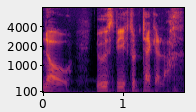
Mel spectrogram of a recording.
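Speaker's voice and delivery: hissed, hissing monster voice. Game master voicing a hissing Abishai answering a player, hissing creature voice. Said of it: "The Abishai emits a series of hisses".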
